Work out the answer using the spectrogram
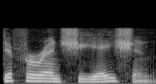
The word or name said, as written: differentiation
